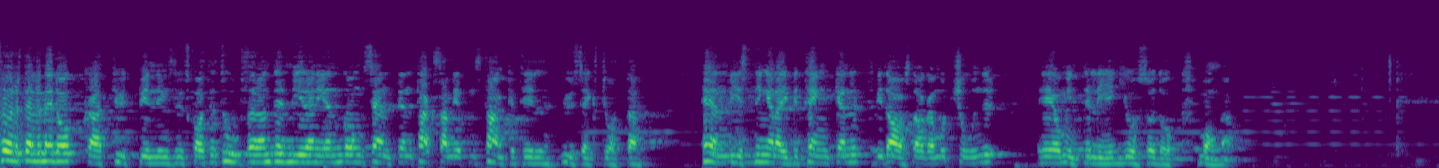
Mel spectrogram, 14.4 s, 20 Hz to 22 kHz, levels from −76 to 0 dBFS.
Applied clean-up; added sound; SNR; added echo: classical method WPE with log-MMSE.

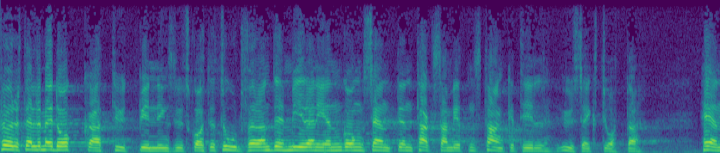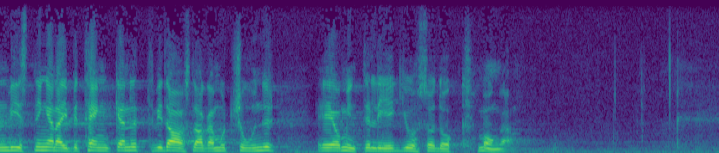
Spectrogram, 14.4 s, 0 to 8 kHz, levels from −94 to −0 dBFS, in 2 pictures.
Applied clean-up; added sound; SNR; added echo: none; none; none; none.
